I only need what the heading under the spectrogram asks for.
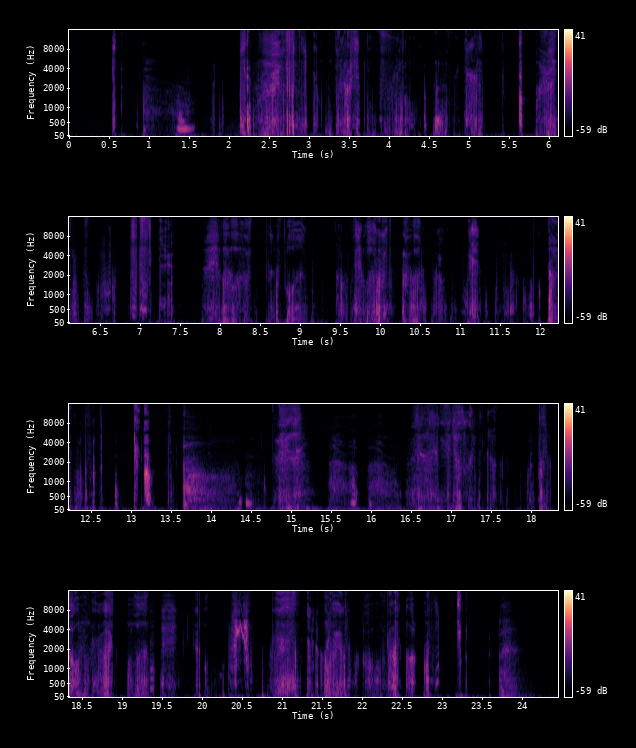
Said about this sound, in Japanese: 卑猥な水音に興奮してしまいましたか。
